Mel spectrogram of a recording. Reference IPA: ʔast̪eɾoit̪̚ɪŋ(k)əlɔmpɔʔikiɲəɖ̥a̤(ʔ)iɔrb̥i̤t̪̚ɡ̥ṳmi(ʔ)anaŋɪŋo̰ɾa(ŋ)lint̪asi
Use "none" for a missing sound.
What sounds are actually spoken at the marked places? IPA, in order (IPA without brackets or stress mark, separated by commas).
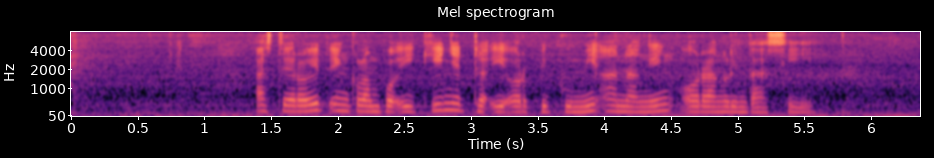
k, ʔ, ʔ, ŋ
